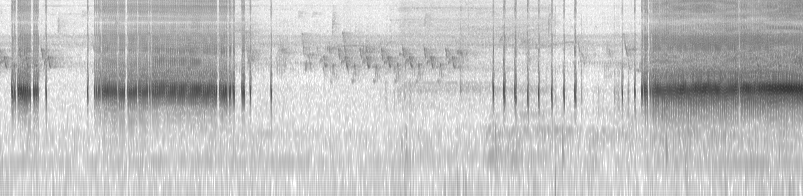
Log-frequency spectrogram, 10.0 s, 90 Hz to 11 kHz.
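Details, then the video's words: Up-close 17-year cicada of a larger, yellow-brown striped variant: loud whine in short stretches at the start, a quieter middle with faint chirps and clicks, then the steady droning whine returns, swelling louder at the end. "17 year cicada making different sound"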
